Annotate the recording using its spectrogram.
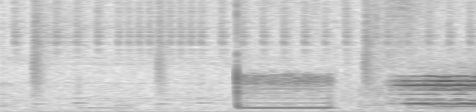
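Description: Smartphone on speakerphone as an outgoing call is placed: a faint short beep about half a second in, then a louder half-second phone tone just after one second.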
